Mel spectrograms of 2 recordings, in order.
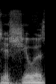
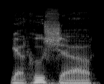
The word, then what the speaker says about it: Yeshua: They pronounce Yeshua's name as Yahusha or Yahawah Yah Yahawashi.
